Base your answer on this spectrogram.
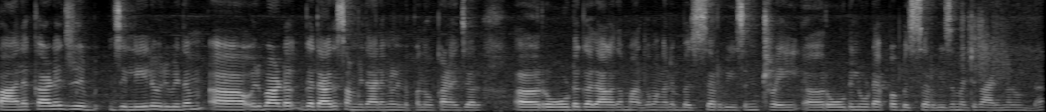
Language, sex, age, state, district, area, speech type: Malayalam, female, 30-45, Kerala, Palakkad, rural, spontaneous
